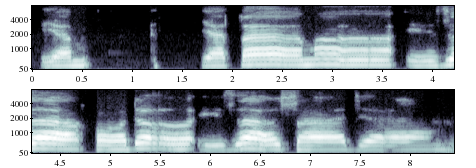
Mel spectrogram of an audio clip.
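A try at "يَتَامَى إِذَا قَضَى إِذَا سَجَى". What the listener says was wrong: Sa-nya kepanjangan sedikit Bu. Ida saja. Sedikit lagi Bu.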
